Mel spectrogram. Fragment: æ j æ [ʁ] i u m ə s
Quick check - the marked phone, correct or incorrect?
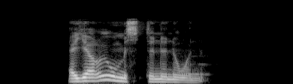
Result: correct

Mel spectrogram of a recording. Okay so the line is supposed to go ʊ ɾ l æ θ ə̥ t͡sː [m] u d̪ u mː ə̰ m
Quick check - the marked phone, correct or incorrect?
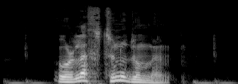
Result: incorrect: n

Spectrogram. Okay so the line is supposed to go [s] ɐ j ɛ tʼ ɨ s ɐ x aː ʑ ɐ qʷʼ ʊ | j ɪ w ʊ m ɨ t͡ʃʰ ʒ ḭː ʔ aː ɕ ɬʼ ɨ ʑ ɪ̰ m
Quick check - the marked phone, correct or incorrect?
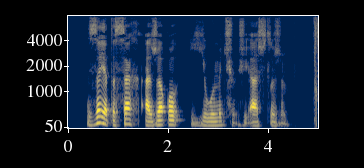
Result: incorrect: z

